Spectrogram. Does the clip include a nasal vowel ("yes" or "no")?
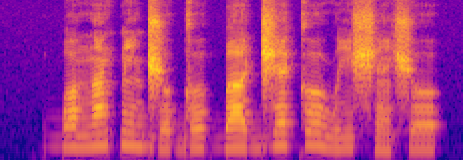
yes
